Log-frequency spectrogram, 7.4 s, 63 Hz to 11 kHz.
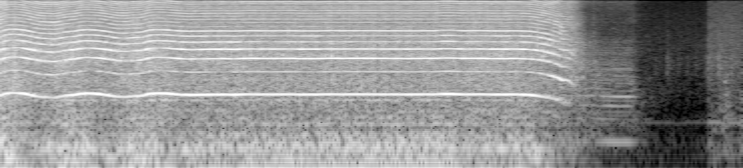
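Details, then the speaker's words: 1973 Buick Apollo with Chevy 350 small block and Holley carburetor, running poorly: high steady whine like a cat at start-up, pitch swaying, fading at shutdown; cause unclear. "what and work making things sound like a cat whining ya hear that the heck was that mess"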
